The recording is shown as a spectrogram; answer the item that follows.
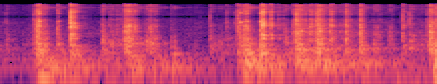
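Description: Magnetic Flagman wig-wag crossing signal mechanism running on power: its electromagnets pull the swing arm from side to side, and the contacts and arm clack and clatter in a rhythm of about one swing a second.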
